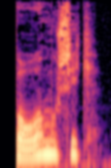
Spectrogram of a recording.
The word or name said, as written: borgermusik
